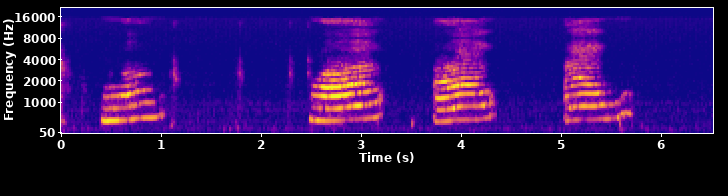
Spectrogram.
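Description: A kitten meowing four times, each meow rising in pitch, the second one the longest and loudest.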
